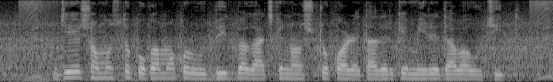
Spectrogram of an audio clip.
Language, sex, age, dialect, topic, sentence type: Bengali, male, 18-24, Standard Colloquial, agriculture, statement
